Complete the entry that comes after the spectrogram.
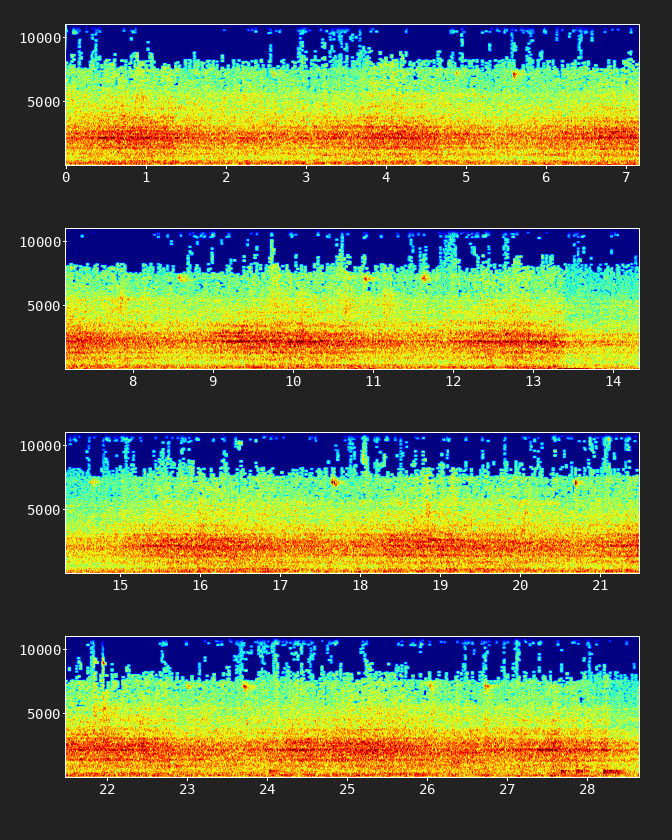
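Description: Long freight train of stake wagons loaded with wrapped timber rolling past, its wheels running steadily on the rails, briefly louder about halfway through.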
